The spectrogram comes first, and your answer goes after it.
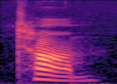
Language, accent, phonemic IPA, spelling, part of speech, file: English, US, /tɑm/, tom, noun / verb, En-us-tom.ogg
- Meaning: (noun) 1. The male of the domesticated cat, especially if not neutered 2. The male of the turkey 3. The male of the orangutan 4. The male of certain other animals 5. A female prostitute 6. A lesbian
